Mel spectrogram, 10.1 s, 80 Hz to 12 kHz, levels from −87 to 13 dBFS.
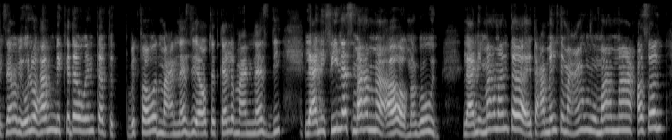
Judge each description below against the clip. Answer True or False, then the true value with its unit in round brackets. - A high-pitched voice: True (295 Hz)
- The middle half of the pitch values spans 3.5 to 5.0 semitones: True (3.8 semitones)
